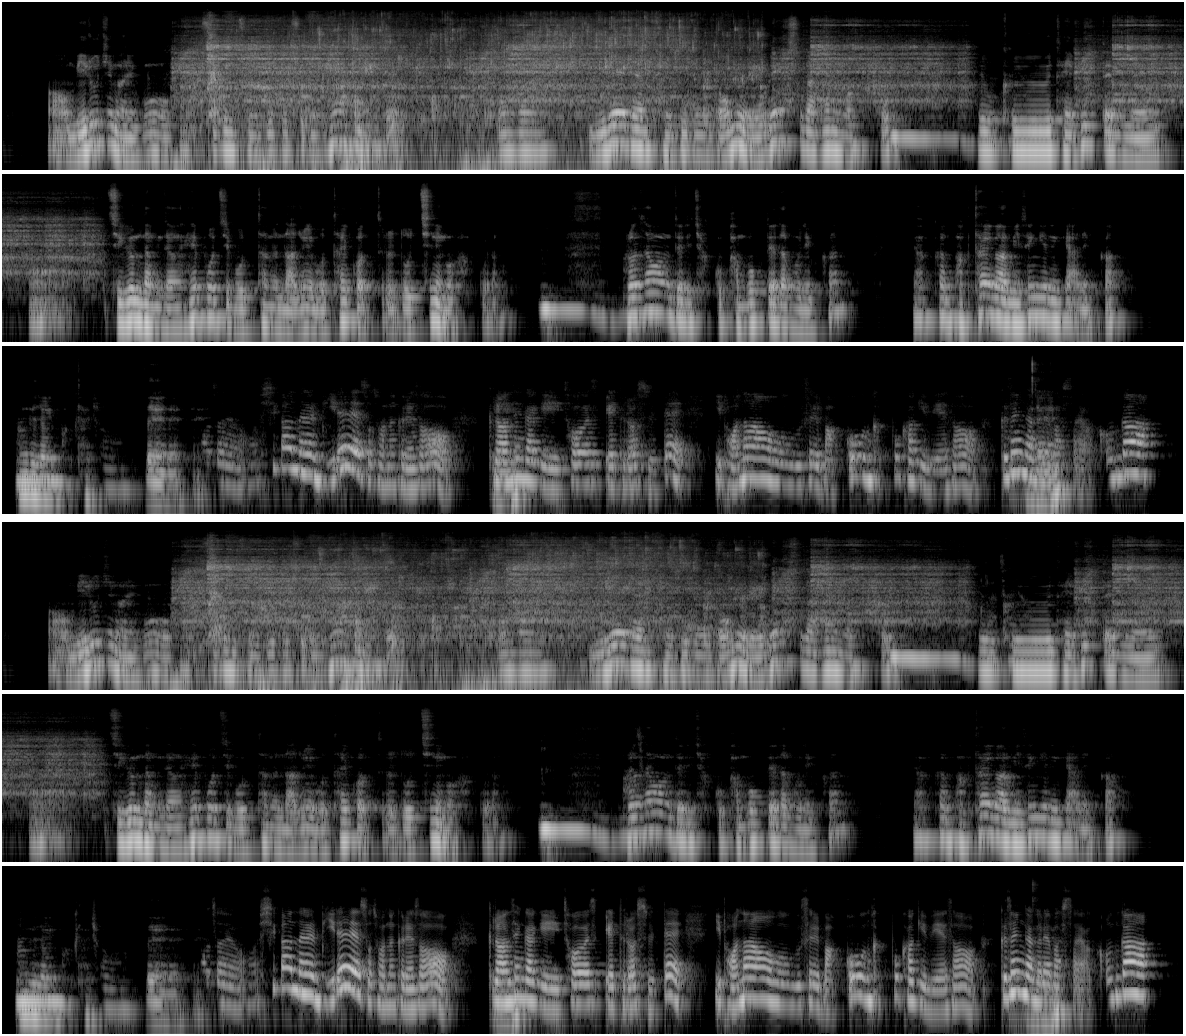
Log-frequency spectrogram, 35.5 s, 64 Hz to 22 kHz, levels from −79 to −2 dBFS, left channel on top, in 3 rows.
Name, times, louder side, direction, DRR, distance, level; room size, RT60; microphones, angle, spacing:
voice 1, 0.5-4.0 5.0-8.9 9.8-11.6 12.1-12.5 12.9-16.8 18.1-20.3 20.9-23.0 23.8-24.5 25.1-25.7 28.5-28.8 33.9-34.2, left 2 dB, 45° left, 0.4 m, -34 dB
sound 1, 1.3-7.6, left 2 dB, 85° left, 0.7 m, -37 dB
sound 2, 1.7-4.2 4.7-6.6 7.7-9.7 10.7-12.9, left 2 dB, 15° left, 0.7 m, -38 dB
voice 2, 8.9-10.2 17.2-18.2 23.8-24.3 24.7-25.0 25.7-28.1 28.5-30.6 30.9-33.4 33.6-35.1, right 4 dB, 55° right, 0.3 m, -32 dB
4.6 x 2.2 x 2.7 m
head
